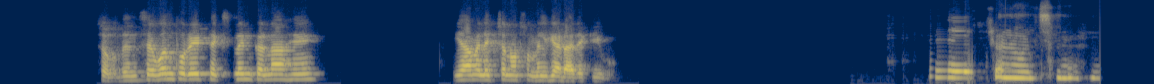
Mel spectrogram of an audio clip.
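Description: A man speaks calmly into a nearby microphone, in short phrases with pauses.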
